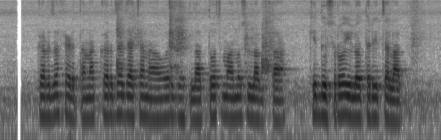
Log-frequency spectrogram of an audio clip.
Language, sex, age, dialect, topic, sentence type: Marathi, male, 18-24, Southern Konkan, banking, question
